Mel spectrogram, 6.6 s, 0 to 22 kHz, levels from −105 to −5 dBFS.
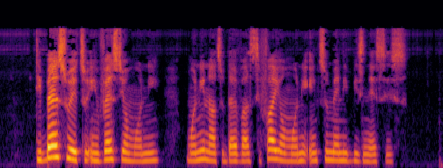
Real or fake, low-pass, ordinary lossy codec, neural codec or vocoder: fake; 10.8 kHz; MP3, 48 kbps; vocoder, 24 kHz, 100 mel bands, Vocos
